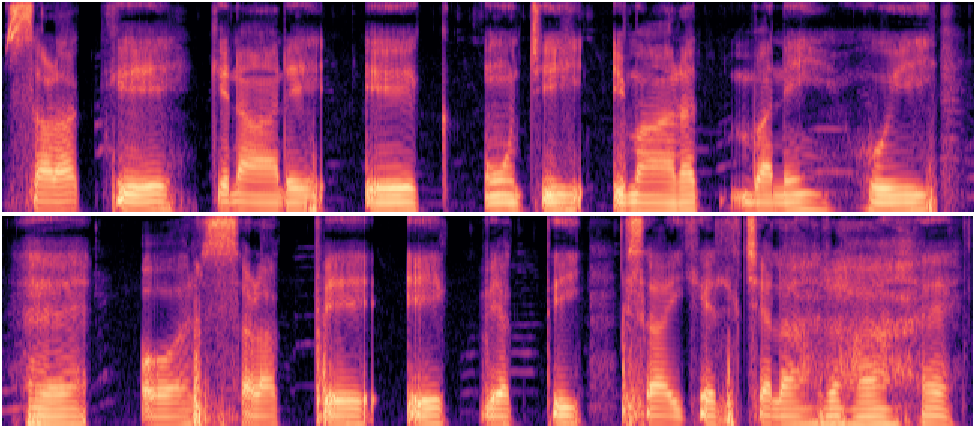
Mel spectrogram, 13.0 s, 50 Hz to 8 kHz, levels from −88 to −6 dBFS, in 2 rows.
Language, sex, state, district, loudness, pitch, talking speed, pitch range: Hindi, male, Uttar Pradesh, Hamirpur, -17 LUFS, 105 Hz, 85 wpm, 100-105 Hz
